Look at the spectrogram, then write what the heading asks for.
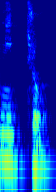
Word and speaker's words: Mitra: will come after you otherwise and I'm mitro mitro so that's why I don't pronounce but not all A's become O's it's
